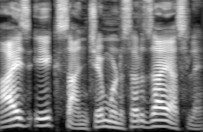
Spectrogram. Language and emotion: Goan Konkani, neutral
